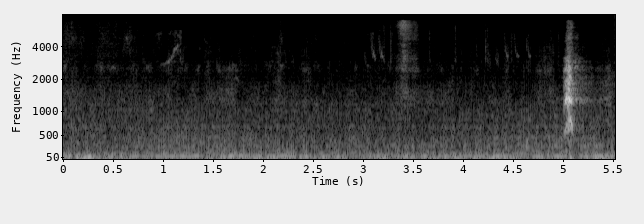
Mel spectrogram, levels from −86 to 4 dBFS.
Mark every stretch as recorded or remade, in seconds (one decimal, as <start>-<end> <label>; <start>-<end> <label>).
0.0-5.5 remade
